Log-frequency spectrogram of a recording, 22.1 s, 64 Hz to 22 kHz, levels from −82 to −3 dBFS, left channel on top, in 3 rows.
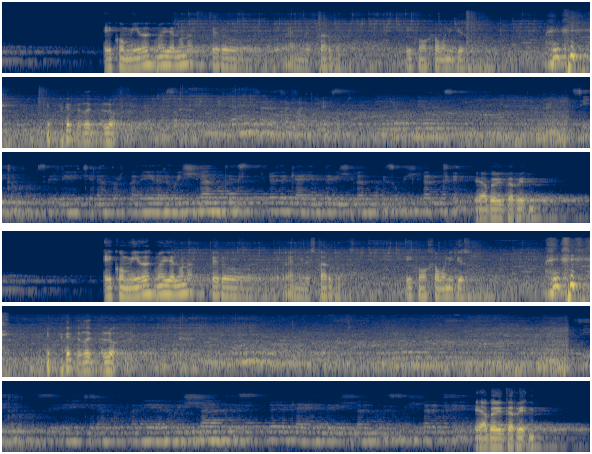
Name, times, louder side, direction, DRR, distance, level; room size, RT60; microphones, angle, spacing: voice 1, 1.3-4.3 5.0-5.9 6.8-7.4 7.7-9.0 20.6-21.4, right 3 dB, 75° right, 17 dB, 0.7 m, -28 dB
sound 1, 2.1-10.6, equal, 5° right, 2.6 m, -47 dB
sound 2, 2.3-14.5, right 2 dB, 40° right, 0.8 m, -40 dB
sound 3, 2.4-3.1 3.9-4.5 5.1-5.2 5.8-6.1 7.0-8.3 8.7-9.1, left 1 dB, 80° left, 7.2 m, -49 dB
voice 2, 8.9-13.0 13.6-20.5 21.1-21.2, equal, 50° left, 1 dB, 6.2 m, -40 dB
30.0 x 26.0 x 6.6 m, 2.8 s
head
